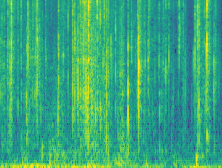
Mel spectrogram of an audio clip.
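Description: Foil trading card pack wrapper crinkling in a quick, fine crackle as gloved hands pull it open.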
